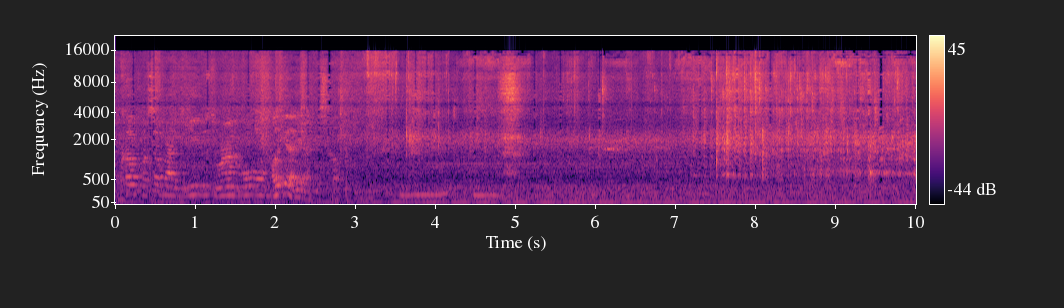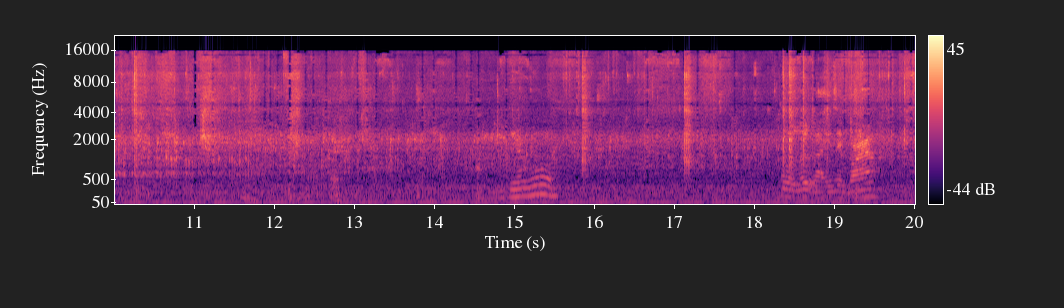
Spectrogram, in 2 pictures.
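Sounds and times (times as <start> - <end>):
water running into a foam cup: 7.1 - 20.0.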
